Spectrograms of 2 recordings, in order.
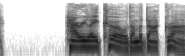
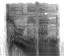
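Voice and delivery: low, breathless challenge; panting; 5 semitones lower, 3 dB quieter than usual. A narrator's reading. Harry dares Snape to kill him, panting. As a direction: pant out the dare. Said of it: "panted Harry".

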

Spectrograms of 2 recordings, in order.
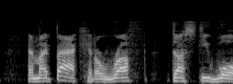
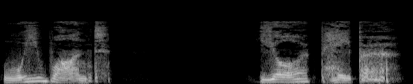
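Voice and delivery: slow, lightly voiced undead; slow creature voice; 3 semitones lower, much slower than usual. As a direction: drag out words like a ghoul. Undead curator speaking.

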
